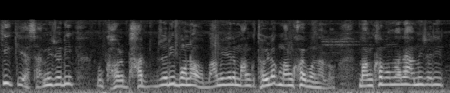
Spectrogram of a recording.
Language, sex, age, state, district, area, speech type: Assamese, male, 30-45, Assam, Morigaon, rural, spontaneous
